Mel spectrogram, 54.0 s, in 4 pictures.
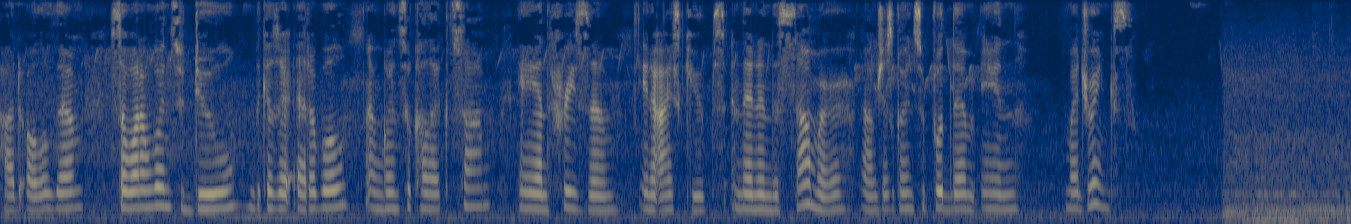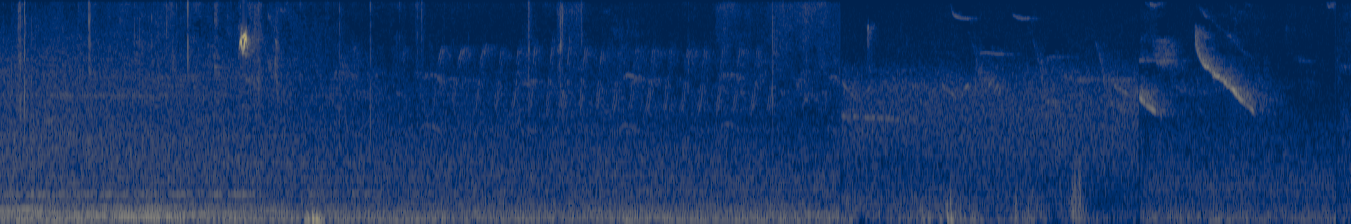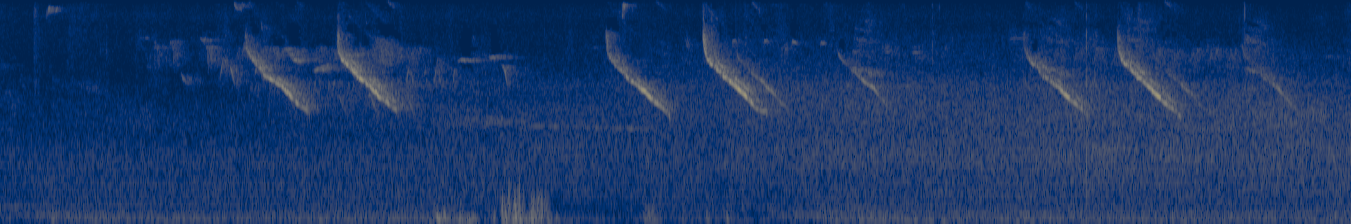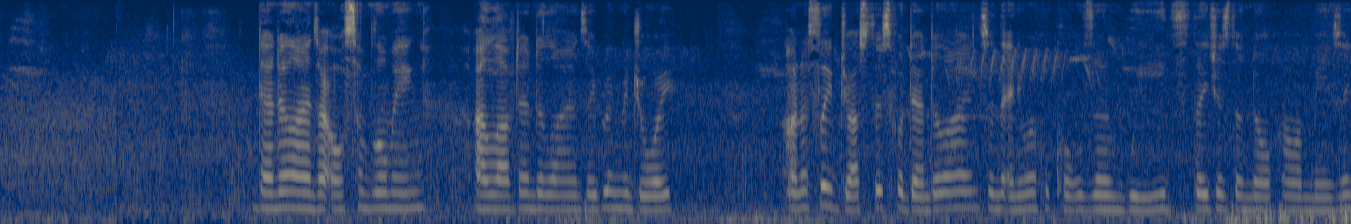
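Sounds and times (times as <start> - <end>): bird singing downward notes: 12.2 - 21.9
loud low rumble: 12.2 - 21.9.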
